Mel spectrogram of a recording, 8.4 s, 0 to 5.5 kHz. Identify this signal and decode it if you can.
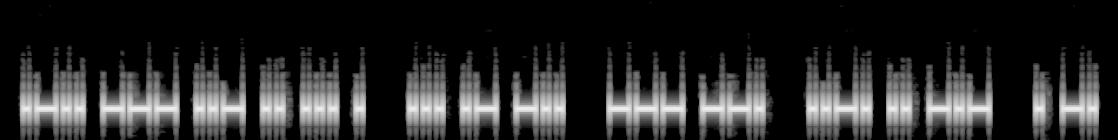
Morse code, heard as a keyed tone, about 24 wpm, 600 Hz. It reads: LOUISE SAD OG FIK EN
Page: Ferie 24 wpm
